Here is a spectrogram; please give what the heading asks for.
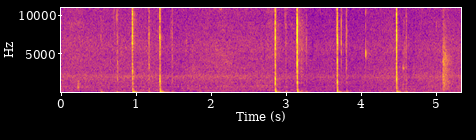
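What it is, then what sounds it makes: Plastic laptop keyboard being typed on. Fingertips type on the white plastic keys of a small blue plastic HP laptop. They make a sparse, irregular series of short, dull, thuddy taps that die away almost at once, with a faint steady low hum underneath.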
